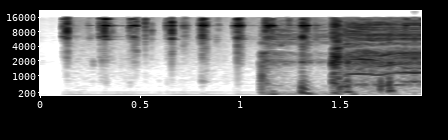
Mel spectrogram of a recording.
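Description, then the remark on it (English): The collar tags of Walter, a small Yorkie about one year old, jingle in a quick, irregular run of bright metallic clinks, then give way to louder rustling and handling noise at the end. No one speaks. “You can hear his little jingly.”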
